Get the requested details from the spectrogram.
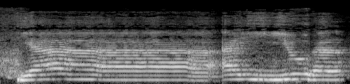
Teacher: ya di sana harus dibaca 5 ya panjangnya ya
